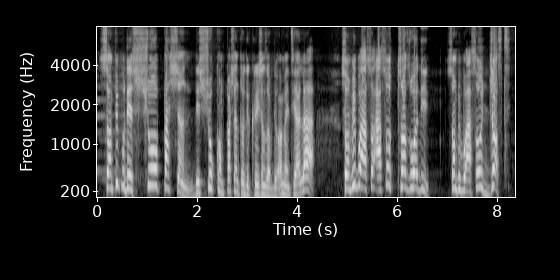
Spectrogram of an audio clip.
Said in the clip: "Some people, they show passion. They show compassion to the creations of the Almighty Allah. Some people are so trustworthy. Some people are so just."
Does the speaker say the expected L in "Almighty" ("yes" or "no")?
no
